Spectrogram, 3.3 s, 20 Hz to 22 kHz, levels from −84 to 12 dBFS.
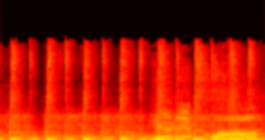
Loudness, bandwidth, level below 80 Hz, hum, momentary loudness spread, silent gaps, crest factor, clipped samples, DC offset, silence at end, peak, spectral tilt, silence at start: -20 LUFS; 16.5 kHz; -26 dBFS; none; 4 LU; none; 16 dB; under 0.1%; under 0.1%; 0 s; -4 dBFS; -5 dB/octave; 0 s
